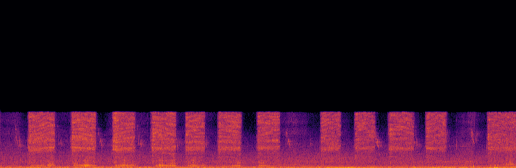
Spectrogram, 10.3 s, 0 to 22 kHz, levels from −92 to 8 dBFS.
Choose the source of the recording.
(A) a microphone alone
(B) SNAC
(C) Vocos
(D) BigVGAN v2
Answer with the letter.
A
